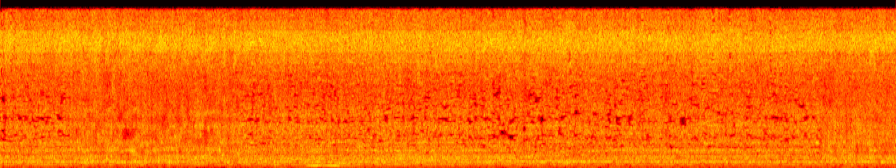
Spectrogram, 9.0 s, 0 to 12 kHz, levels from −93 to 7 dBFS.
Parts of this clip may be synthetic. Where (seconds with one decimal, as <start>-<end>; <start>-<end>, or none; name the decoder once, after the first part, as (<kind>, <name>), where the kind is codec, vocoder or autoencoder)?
0.7-2.4 (codec, HILCodec); 8.2-9.0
